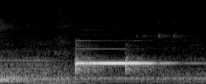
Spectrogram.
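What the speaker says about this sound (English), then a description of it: "Leave a short message after the tone, and I'll call you back at my convenience" Answering machine beep on a theater stage during a play: one steady electronic tone held for under a second, clear and fairly loud against quiet room noise.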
